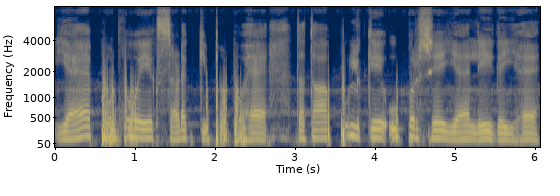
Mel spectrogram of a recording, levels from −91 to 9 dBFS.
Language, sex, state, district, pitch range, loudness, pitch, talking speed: Hindi, male, Rajasthan, Bikaner, 110-135 Hz, -20 LUFS, 125 Hz, 160 wpm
